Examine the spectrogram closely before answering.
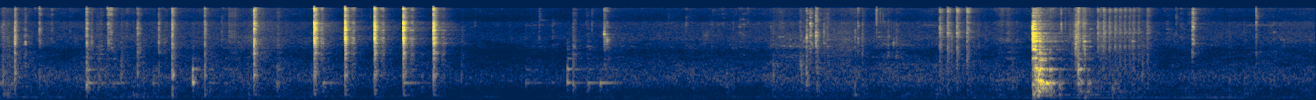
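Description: A spoon clinking and scraping against a small metal pot as beans are served out: a quick run of sharp clinks in the first few seconds, a few scattered ticks, then one louder knock near the end.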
